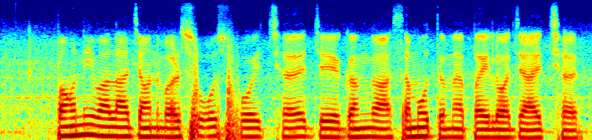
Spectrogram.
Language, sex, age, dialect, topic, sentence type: Maithili, male, 18-24, Angika, agriculture, statement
